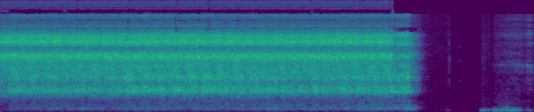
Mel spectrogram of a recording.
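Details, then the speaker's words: Microelectrode recording during deep brain stimulation surgery for movement disorders: dense crackling neural firing with rhythmic bursting over steady hiss, then stopping, from a tremor cell in the thalamic ventral intermediate nucleus, where tremor cells lie mostly in the lower two-thirds. "here's an example of just a standard background cell from the uh V and now here's a Tremor cell in the V"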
